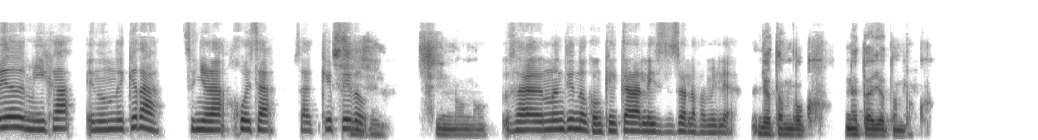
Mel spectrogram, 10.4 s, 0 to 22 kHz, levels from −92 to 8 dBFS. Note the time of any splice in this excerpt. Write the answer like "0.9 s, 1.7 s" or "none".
4.1 s, 8.3 s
